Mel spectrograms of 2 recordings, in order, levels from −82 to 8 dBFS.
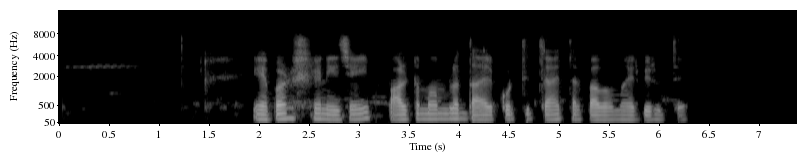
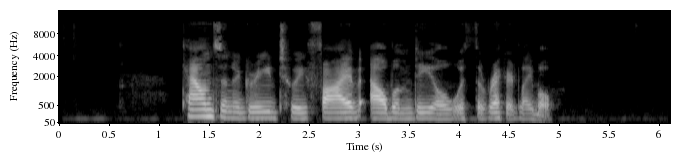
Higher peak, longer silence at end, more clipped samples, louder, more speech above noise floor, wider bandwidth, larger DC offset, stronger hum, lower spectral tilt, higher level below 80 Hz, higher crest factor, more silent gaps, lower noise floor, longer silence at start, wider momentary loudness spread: second, -16 dBFS vs -2 dBFS; about the same, 1.1 s vs 1.2 s; neither; second, -35 LUFS vs -22 LUFS; about the same, 54 dB vs 51 dB; second, 7.6 kHz vs 11.5 kHz; neither; neither; about the same, -5 dB/octave vs -6 dB/octave; second, -74 dBFS vs -66 dBFS; about the same, 22 dB vs 22 dB; neither; first, -89 dBFS vs -73 dBFS; first, 1.45 s vs 1.25 s; about the same, 10 LU vs 11 LU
